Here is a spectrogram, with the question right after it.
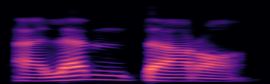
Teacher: Mim sukun bertemu dengan ta, harus baca idhar. Alam tara. Enggak boleh kita baca alam tara, dengung. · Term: idhar syafawi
